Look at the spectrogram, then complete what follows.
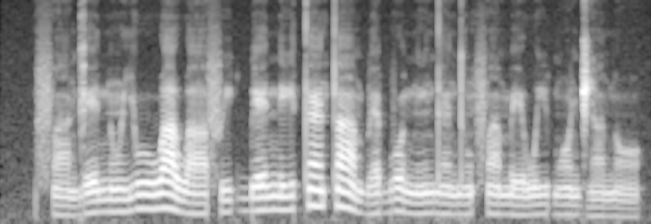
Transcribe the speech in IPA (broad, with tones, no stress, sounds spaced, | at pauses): f ã˨ ɡ e˨˦ n ũ˧ j u˦ w a˦˨ w a˨ f i˨˦ ɡ͡b e˧ n i˧ t ɛ̃˦ t ã˦˨ b ɛ˨˦ b o˦˨ n ĩ˨˦ d ɛ̃˧ d ũ˧ f ã˦ m e˧ w i˧ b ɔ̃˧ d͡ʒ ã˨ n ɔ̃˨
